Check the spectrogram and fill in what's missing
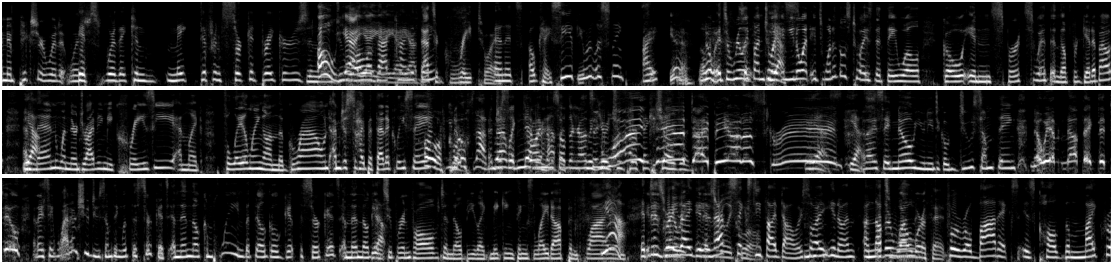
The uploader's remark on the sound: broadcasting live at AAA Minneapolis Travel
